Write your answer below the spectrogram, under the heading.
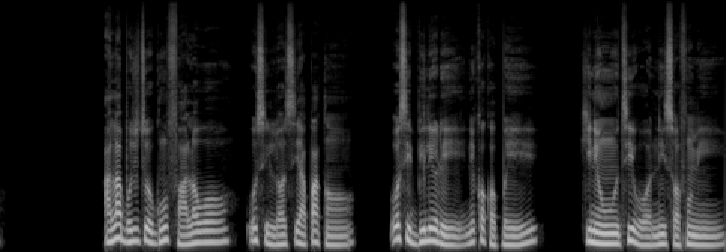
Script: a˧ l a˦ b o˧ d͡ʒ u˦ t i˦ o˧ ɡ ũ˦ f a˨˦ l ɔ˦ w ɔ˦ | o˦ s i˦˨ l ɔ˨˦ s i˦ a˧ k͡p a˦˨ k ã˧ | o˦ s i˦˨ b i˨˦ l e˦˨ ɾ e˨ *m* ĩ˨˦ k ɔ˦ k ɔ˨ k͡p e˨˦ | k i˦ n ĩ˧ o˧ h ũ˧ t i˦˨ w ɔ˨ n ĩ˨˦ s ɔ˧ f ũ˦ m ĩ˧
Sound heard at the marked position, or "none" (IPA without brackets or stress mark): n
